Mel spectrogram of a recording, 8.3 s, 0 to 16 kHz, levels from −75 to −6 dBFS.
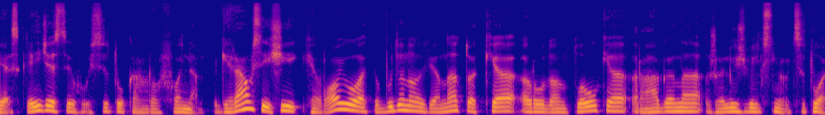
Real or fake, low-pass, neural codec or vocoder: fake; 14.4 kHz; autoencoder, 48 kHz, 32 numbers a frame, DAC-VAE, trained on Japanese speech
